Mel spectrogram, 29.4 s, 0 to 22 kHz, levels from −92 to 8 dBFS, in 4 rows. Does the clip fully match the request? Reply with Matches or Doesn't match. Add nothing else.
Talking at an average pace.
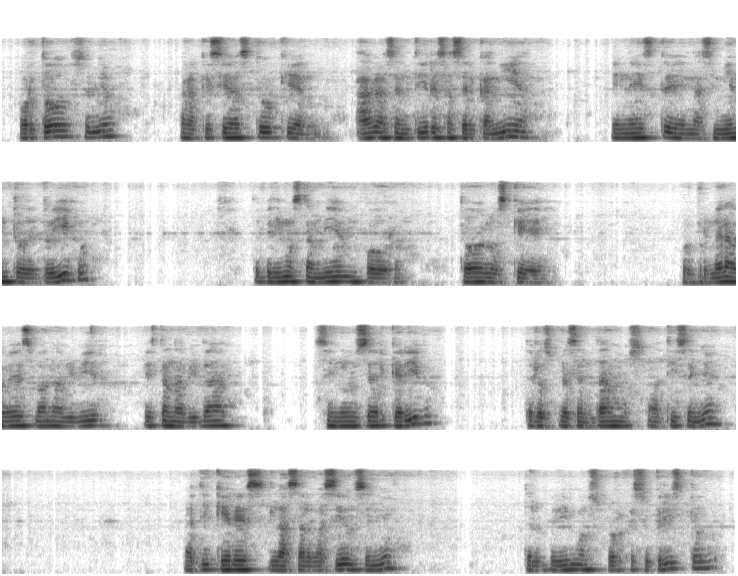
Doesn't match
